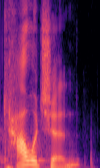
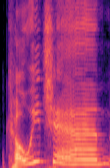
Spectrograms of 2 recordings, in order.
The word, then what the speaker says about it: Cowichan: Instead of Cowichan, it was Koei-chan.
